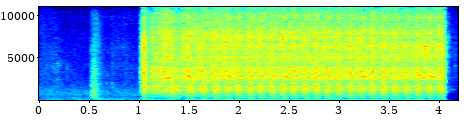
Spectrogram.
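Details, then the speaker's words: Lexus GS300, 2JZ-GE, cranking during a noid-light test: steady cranking at about three beats a second that never catches. The test confirmed the injectors are not firing; the cause was a faulty ECU with leaky capacitors. "After completing this test, it was definitely determined that the injectors are not firing."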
